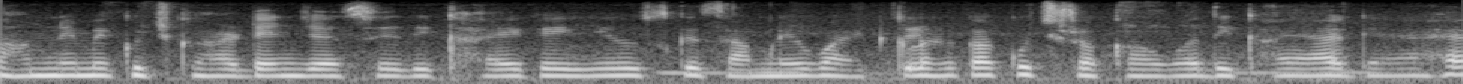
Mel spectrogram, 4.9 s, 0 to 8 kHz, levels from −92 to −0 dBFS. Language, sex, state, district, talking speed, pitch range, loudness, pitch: Hindi, female, Haryana, Rohtak, 235 wpm, 200-210 Hz, -19 LUFS, 205 Hz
